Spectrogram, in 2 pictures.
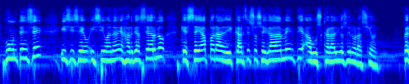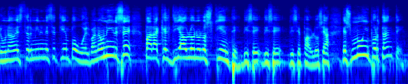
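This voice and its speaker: High-voiced pastor preaching animatedly. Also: male voice, moderate pace, faint music behind. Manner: animated, swings between loud emphasis and soft asides. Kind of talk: lively sermon with acted-out quotes.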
